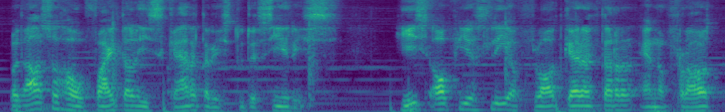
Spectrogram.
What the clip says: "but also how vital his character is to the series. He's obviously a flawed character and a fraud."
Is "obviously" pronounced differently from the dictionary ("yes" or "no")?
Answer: no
